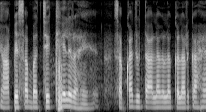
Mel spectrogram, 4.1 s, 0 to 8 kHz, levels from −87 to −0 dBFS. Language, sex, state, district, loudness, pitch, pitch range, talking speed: Hindi, male, Jharkhand, Deoghar, -17 LUFS, 140 Hz, 135-150 Hz, 205 wpm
